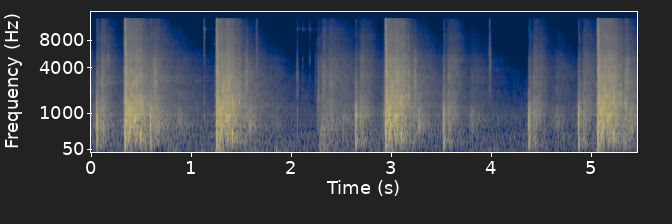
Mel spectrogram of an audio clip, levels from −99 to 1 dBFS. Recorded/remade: remade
